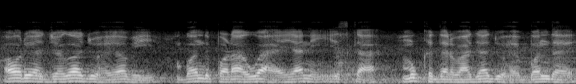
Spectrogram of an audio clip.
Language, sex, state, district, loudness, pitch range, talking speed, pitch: Hindi, male, Gujarat, Gandhinagar, -16 LUFS, 110-135 Hz, 185 wpm, 125 Hz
